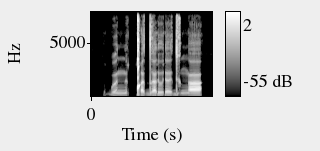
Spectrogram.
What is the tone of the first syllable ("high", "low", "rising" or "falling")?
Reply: low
